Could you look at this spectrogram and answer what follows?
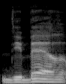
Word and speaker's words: דיבר: singular past of לדבר is דיבר with [e], not [a], and I occasionally put the stress on the wrong syllable.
